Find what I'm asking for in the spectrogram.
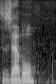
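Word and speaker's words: Xebel: It's X-E-B-E-L. it's not a real name. Say it however you want. I think in the Aquaman movie, they pronounced it Zebel. So I guess that is the correct pronunciation, is Zebel.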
